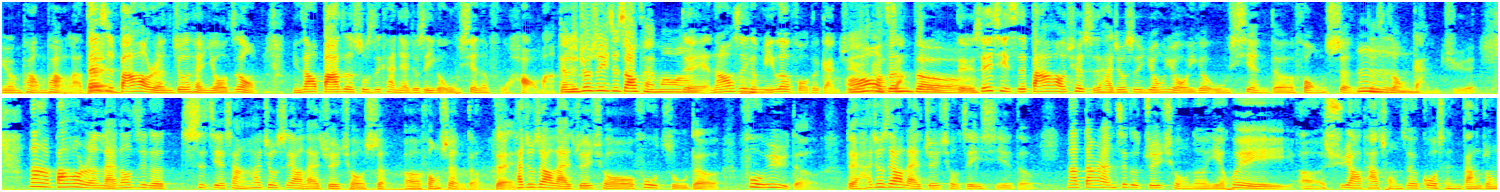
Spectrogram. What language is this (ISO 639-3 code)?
zho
